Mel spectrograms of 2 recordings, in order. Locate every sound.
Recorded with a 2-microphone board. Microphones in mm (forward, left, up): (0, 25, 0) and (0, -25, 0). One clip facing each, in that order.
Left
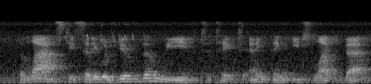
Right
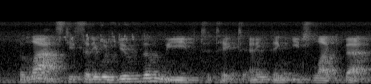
0.2 s a man speaking: 5° left (ahead or behind), 4 m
